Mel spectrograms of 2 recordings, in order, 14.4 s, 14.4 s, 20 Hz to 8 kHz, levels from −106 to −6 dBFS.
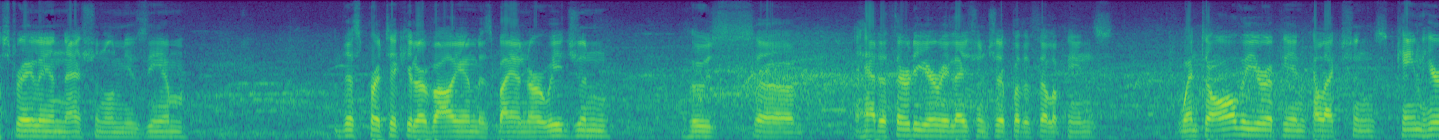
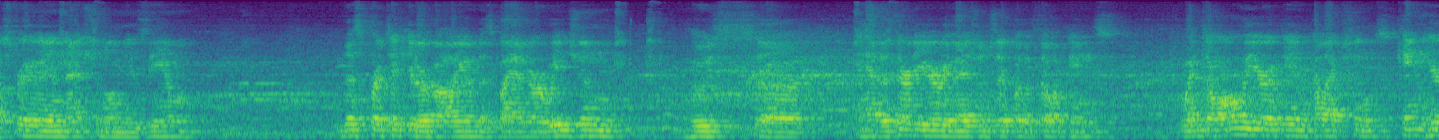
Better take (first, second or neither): first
